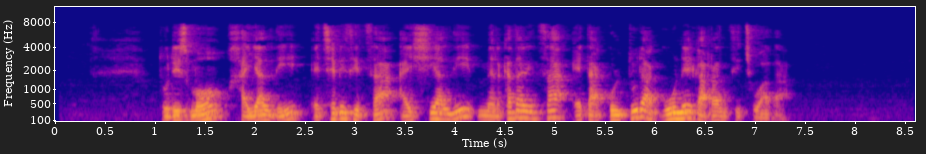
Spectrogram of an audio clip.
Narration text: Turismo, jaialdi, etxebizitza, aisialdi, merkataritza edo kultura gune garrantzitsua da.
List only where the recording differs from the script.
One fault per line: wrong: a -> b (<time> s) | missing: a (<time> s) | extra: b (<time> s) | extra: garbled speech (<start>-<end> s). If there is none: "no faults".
wrong: edo -> eta (5.3 s)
